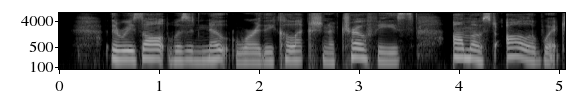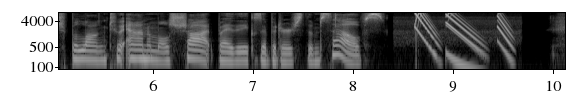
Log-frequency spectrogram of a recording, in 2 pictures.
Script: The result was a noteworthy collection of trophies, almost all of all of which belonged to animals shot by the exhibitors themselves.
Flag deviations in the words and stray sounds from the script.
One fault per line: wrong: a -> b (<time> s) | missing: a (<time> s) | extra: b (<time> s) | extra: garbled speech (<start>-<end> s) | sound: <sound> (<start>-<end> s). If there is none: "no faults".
missing: all of (4.8 s)
sound: chirp (8.6-9.6 s)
